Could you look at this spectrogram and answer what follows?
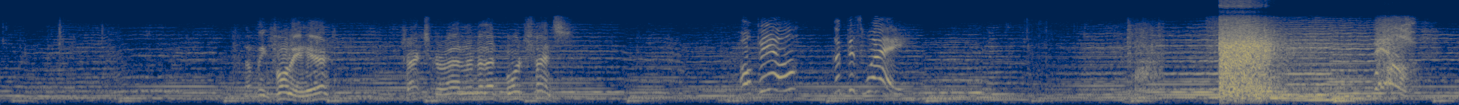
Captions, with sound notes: - Something phony here. Tracks go right under that board fence. - Oh Bill, look this way? (shot firing) Bill!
